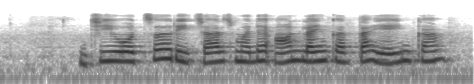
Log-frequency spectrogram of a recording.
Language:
Marathi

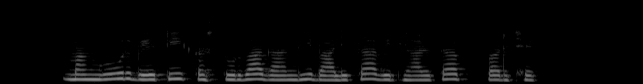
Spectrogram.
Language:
Magahi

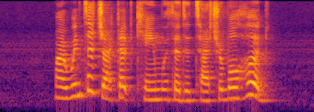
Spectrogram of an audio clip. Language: English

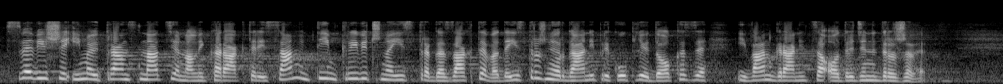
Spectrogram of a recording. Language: Serbian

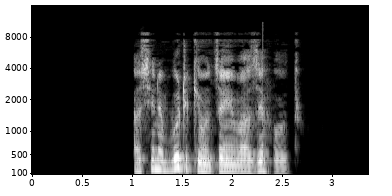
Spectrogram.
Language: Indus Kohistani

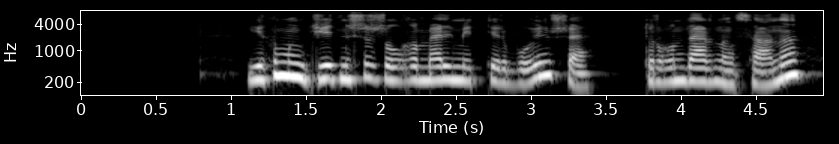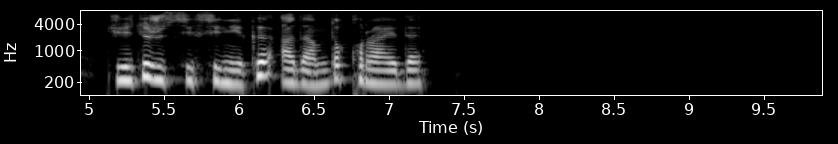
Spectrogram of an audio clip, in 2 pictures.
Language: Kazakh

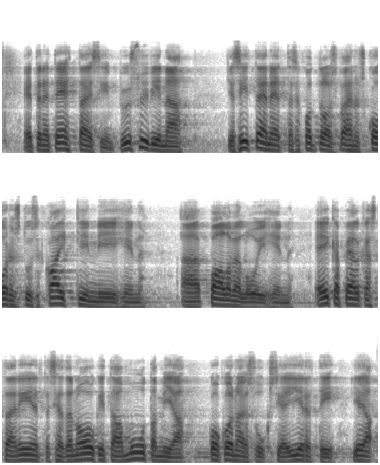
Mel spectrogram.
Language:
Finnish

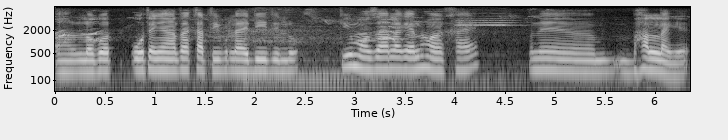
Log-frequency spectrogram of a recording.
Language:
Assamese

